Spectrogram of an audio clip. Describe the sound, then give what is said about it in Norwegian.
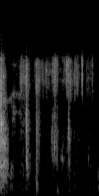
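Scissors snipping through yarn: a quick, irregular series of soft crunchy cuts and clicks, fairly quiet, with no voices. “Um, ehm, Saks.”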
